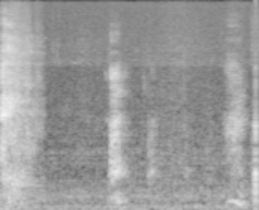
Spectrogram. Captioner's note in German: beide lachen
